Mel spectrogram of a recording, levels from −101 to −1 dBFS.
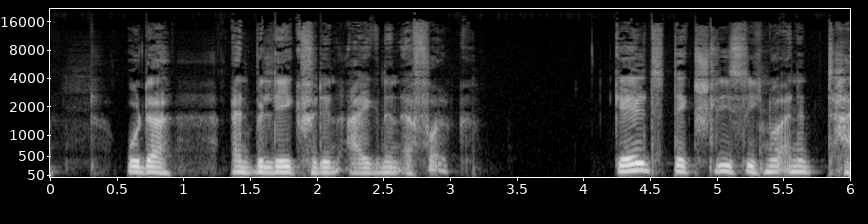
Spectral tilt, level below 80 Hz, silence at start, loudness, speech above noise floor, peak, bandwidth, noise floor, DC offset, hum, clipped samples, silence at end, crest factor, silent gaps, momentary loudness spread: -6 dB/octave; -62 dBFS; 0.6 s; -23 LUFS; 57 dB; -6 dBFS; 16.5 kHz; -79 dBFS; under 0.1%; none; under 0.1%; 0 s; 18 dB; none; 13 LU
